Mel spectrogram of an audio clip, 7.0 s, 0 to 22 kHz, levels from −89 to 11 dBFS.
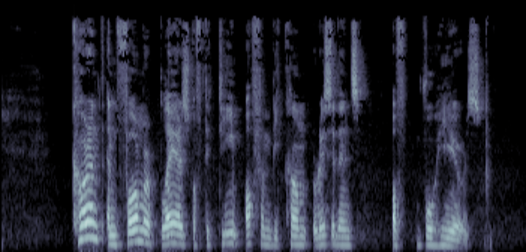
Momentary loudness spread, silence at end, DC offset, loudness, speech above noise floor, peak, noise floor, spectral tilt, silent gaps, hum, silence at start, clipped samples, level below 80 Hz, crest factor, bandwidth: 13 LU; 0.6 s; under 0.1%; -20 LUFS; 47 dB; 0 dBFS; -66 dBFS; -4 dB/octave; none; none; 1 s; under 0.1%; -62 dBFS; 20 dB; 16.5 kHz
